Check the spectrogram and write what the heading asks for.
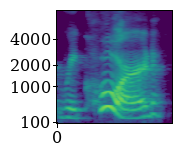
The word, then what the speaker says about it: record: And in the word record, when we have the verb, the second syllable gets the louder, longer, and higher. So we have record and record. So give that a try. Record, record. All right.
